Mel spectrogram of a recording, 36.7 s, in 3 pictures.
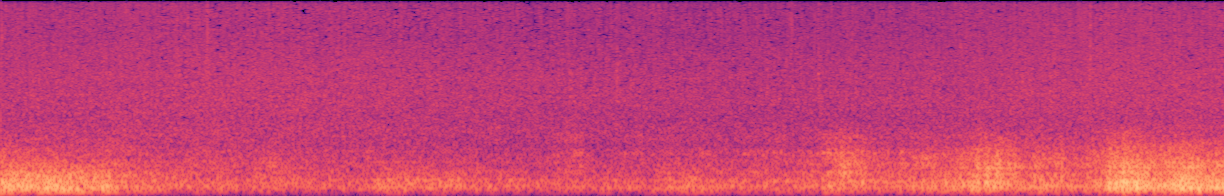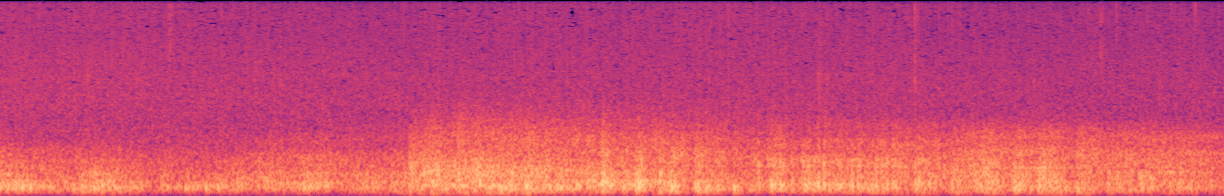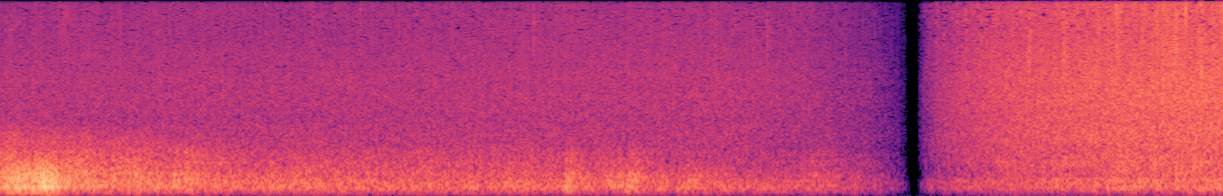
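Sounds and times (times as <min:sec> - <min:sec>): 
steady heavy rain hiss in a thunderstorm: 0:00.0 - 0:36.6
long low rolling thunder: 0:08.2 - 0:26.7.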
